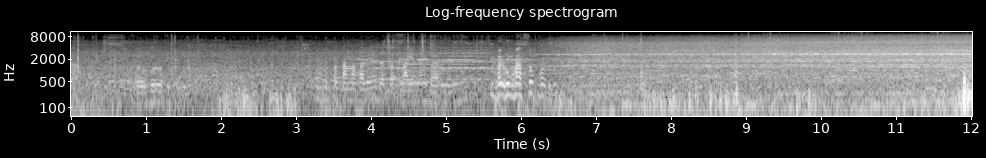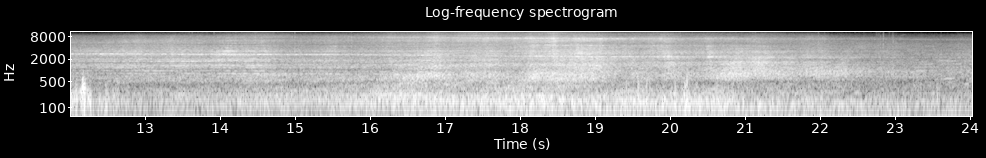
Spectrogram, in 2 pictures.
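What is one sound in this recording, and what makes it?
A jet airliner's engines whine and roar, steadily growing louder.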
